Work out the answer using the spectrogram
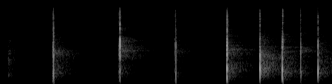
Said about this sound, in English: Slow clap.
